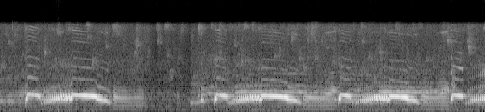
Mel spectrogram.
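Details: Local spotted dove in an unedited recording, calling in long repeated coos with a short gap. Each coo is a pulsed rolling note that ends in a falling slur, about four phrases.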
